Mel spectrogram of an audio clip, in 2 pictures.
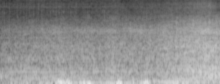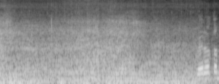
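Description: A motorcycle passes by and fades.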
